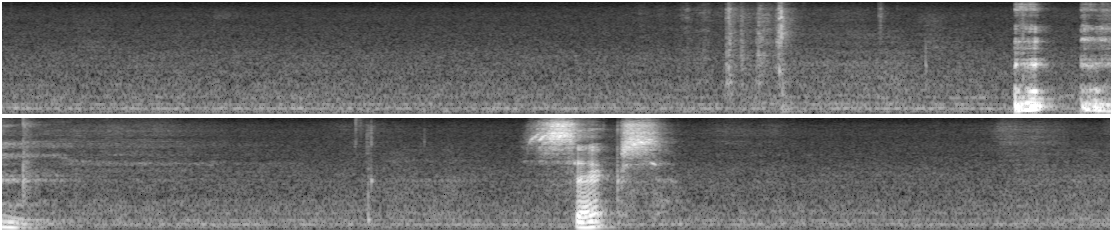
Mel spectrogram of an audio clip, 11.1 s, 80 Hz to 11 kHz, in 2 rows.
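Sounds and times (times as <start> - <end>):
woman's throaty vocal sounds: 5.1 - 5.9.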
